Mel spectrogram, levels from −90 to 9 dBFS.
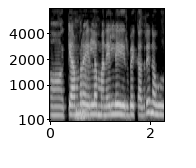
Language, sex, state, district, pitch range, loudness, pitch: Kannada, female, Karnataka, Bellary, 230-250 Hz, -17 LUFS, 235 Hz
